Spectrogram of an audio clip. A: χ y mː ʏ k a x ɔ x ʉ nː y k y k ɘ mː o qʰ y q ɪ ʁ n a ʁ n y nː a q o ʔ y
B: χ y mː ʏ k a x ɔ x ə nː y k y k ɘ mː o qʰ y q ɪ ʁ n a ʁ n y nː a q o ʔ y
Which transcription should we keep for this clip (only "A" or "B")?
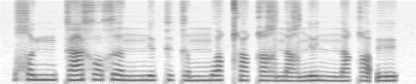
B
